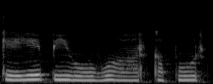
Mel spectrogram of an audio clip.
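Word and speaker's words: कपूर: ஹிந்தியில் next word கபூர். கபூர். கற்பூரம். அதை தான் நம்ம கபூர்னு சொல்கிறோம். KAPOOR கபூர்.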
